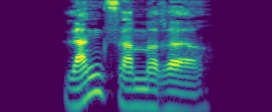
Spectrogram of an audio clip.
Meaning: inflection of langsam: 1. strong/mixed nominative masculine singular comparative degree 2. strong genitive/dative feminine singular comparative degree 3. strong genitive plural comparative degree
- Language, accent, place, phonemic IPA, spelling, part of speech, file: German, Germany, Berlin, /ˈlaŋzaːməʁɐ/, langsamerer, adjective, De-langsamerer.ogg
